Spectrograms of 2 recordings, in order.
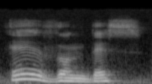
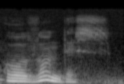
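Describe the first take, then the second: First: «έδοντες» stretched very slowly; old form said slowly. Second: «οδόντες» slow with stress on -ΔΟΝ-; new form said slowly. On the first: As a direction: dwell on each syllable of «έδοντες». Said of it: "η λέξη". (πολύ αργή, καθαρή προφορά του «έδοντες») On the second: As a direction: stretch «οδόντες», leaning on the middle syllable. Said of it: "έγινε". (αργό «οδόντες» με τόνο στο -δόν-) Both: Shown as a demonstration.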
